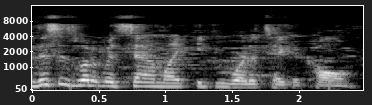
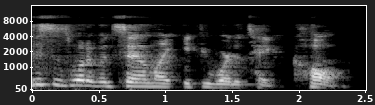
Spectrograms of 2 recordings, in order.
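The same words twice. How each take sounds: First: The voice is heard over background crowd noise. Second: The voice is heard without background crowd noise. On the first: "here is the mic test with a crowd noise being played" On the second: "here is a mic test using the earphones"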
